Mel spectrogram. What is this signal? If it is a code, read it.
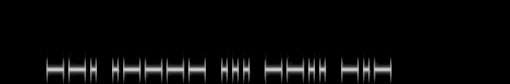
Morse code, heard as a keyed tone, about 22 wpm, 700 Hz. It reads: G1SZK
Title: DXCC-100 Call Signs - 5 Characters - 22wpm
